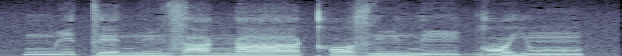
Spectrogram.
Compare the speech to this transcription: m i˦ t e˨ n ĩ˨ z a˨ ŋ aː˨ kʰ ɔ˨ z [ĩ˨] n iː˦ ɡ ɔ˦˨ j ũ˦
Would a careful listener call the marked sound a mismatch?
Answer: no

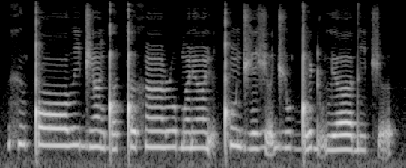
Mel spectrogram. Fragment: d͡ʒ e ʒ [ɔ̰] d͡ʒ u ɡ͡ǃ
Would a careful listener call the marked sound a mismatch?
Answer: yes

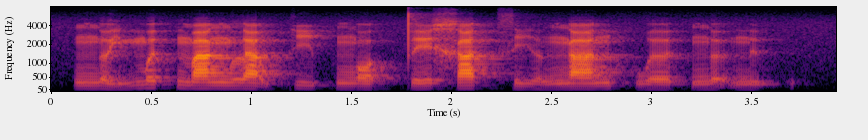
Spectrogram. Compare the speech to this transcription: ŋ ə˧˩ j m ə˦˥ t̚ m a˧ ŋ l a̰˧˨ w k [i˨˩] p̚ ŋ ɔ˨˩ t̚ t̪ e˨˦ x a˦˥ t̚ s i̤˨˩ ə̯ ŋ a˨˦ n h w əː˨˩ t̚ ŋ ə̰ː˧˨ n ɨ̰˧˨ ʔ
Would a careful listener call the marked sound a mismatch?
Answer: no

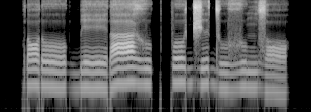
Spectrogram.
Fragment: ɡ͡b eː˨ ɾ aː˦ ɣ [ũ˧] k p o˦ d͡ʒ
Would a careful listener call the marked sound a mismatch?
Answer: yes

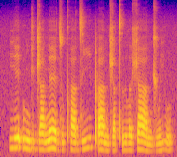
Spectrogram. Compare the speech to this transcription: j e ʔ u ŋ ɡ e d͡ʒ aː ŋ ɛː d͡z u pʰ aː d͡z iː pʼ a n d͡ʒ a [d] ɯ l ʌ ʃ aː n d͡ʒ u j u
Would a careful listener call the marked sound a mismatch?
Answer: yes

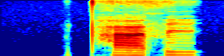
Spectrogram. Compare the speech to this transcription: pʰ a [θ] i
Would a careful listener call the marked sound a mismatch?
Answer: no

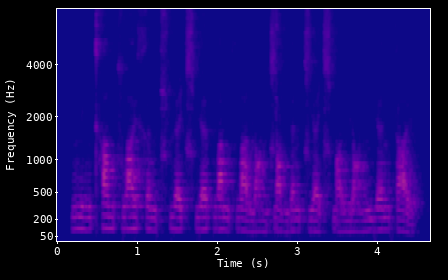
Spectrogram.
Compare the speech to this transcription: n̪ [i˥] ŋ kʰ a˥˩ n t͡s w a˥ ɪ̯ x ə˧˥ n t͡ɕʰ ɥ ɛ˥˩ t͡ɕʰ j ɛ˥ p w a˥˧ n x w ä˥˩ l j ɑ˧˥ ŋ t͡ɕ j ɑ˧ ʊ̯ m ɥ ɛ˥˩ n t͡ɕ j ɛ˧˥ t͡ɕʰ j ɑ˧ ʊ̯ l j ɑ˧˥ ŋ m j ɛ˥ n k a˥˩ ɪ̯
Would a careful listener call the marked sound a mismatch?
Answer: yes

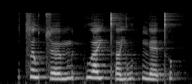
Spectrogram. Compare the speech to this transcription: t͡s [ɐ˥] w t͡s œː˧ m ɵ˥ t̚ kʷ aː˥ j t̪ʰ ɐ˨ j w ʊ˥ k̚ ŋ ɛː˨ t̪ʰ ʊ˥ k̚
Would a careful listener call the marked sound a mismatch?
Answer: no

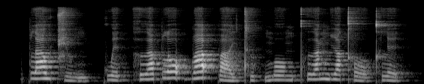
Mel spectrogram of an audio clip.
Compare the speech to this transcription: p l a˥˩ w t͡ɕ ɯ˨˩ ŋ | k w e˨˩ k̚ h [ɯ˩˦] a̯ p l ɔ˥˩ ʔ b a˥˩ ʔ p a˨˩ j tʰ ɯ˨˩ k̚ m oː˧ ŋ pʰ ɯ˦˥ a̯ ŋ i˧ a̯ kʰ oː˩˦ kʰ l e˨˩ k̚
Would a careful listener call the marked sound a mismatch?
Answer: yes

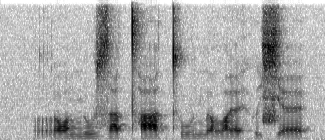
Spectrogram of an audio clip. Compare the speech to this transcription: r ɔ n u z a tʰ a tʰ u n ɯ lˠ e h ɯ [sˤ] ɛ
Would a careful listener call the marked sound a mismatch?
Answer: yes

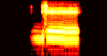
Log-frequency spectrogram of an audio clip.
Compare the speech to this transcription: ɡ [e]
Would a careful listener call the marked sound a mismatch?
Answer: no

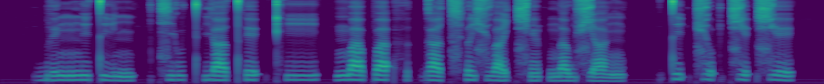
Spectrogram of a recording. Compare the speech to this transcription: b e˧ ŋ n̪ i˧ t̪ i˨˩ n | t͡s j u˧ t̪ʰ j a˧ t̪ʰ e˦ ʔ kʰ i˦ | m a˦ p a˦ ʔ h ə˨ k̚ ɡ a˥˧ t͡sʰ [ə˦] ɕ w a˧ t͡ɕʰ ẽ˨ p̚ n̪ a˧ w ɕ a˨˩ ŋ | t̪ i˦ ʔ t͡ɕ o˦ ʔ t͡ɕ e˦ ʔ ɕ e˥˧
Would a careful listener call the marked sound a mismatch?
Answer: no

